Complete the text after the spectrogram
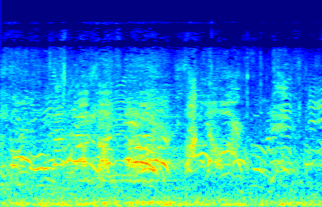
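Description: A young woman shouts angrily.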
